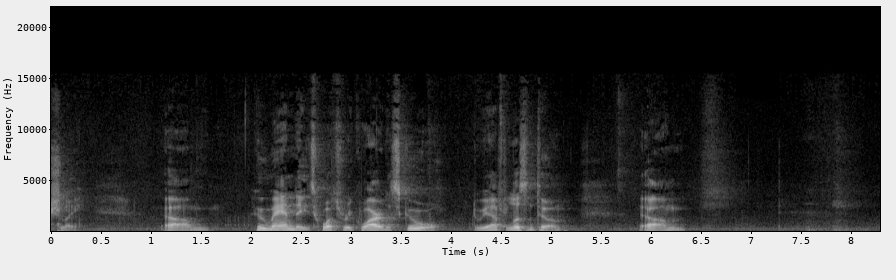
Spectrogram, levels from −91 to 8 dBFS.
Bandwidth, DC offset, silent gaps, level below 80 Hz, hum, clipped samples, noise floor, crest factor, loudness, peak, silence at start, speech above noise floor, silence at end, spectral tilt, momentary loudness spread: 15.5 kHz; under 0.1%; none; -58 dBFS; none; under 0.1%; -56 dBFS; 22 dB; -26 LUFS; -6 dBFS; 0 s; 30 dB; 0.4 s; -5.5 dB/octave; 19 LU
